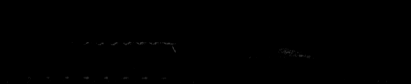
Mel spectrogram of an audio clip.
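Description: Faint animal calls. A thin warbling trill starts about half a second in, holds for about a second and ends in a quick downward slide. A short falling call follows about two and a half seconds in.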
